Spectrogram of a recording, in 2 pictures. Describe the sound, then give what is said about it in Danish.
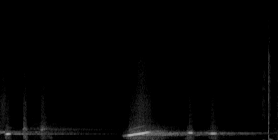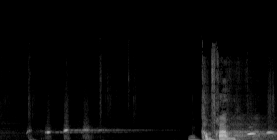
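Faint, distant whistling drifts in from some way down as thin sustained tones with a few rising slides and short pips, fairly quiet, before a voice speaks briefly near the end. “Jamen, du hører en svag lyd. Et stykke ned. En stemme. Eller en fløjten.”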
